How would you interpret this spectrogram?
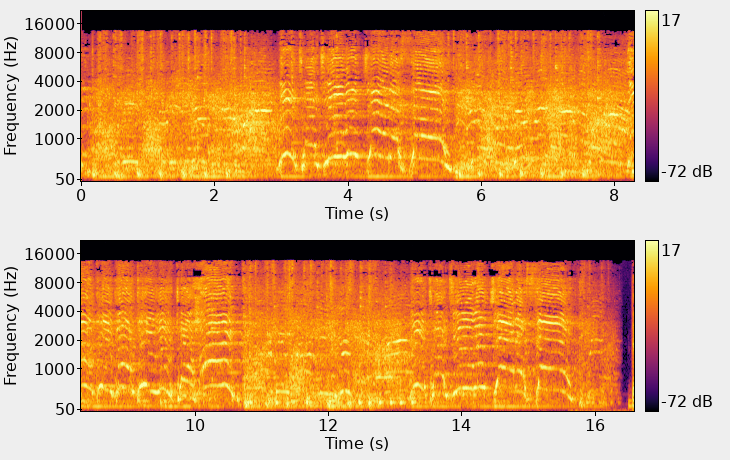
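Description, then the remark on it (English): A large crowd chants in unison outside a Jewish-owned deli in Philadelphia, loud rhythmic shouted phrases repeating over and over, with many voices yelling together and a steady low hum beneath, continuous throughout. “A mass crowd outside of a restaurant in Philadelphia because it's owned by an Israeli Jew.”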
